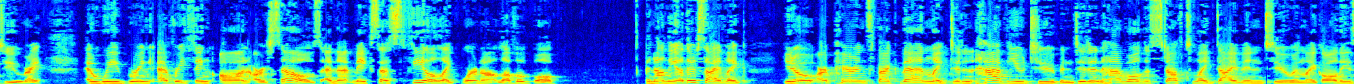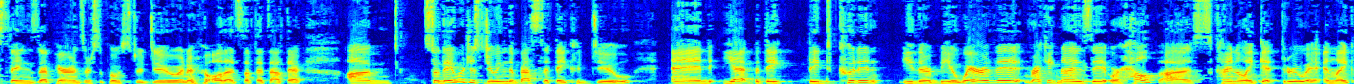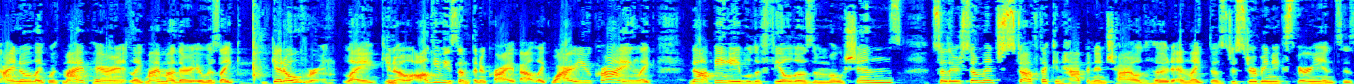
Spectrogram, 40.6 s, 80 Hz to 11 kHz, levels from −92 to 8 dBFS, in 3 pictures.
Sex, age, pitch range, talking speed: female, 20-39, 180-225 Hz, 220 wpm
